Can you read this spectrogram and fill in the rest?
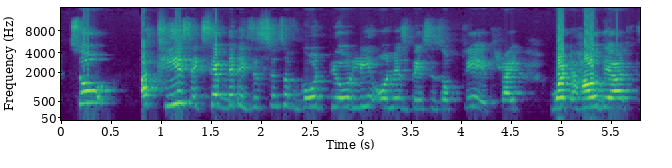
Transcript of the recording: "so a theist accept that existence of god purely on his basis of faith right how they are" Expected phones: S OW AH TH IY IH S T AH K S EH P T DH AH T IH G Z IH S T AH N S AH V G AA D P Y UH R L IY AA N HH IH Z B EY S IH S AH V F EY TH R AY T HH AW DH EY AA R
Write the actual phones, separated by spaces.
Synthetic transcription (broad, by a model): S OW AH T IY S AH K S EH P T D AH T IH G Z IH S T AH N S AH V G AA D P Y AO R L IY AA N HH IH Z B EY S IH S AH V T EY S R AY T HH AW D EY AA R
